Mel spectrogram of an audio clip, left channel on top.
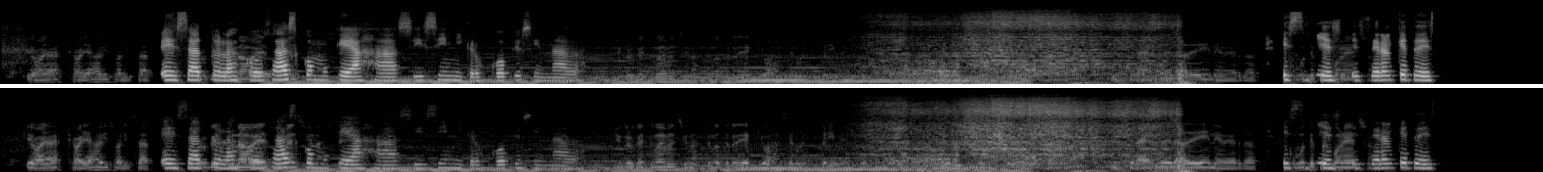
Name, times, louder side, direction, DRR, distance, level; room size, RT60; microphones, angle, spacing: voice 1, 0.2-1.5 1.9-3.5 6.1-10.7 11.1-12.6 12.9-13.8, right 6 dB, 85° right, 0.7 m, -41 dB
voice 2, 1.6-5.9 12.8-14.3, left 6 dB, 60° left, 0.4 m, -28 dB
sound 1, 2.6-10.3, left 1 dB, ahead, 0.6 m, -38 dB
sound 2, 8.5-12.1, right 4 dB, 40° right, 0.7 m, -35 dB
2.5 x 2.1 x 2.7 m
head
